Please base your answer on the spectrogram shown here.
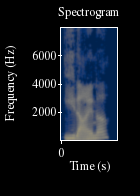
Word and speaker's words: Edina: I should be saying Edina.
